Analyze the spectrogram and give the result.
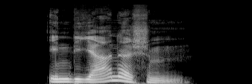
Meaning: strong dative masculine/neuter singular of indianisch
- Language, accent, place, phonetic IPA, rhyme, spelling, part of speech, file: German, Germany, Berlin, [ɪnˈdi̯aːnɪʃm̩], -aːnɪʃm̩, indianischem, adjective, De-indianischem.ogg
